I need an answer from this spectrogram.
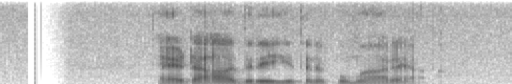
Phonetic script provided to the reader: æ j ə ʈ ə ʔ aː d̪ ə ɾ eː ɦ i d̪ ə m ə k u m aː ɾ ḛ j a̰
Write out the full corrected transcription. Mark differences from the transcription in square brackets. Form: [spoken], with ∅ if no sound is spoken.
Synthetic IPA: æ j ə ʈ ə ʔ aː d̪ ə ɾ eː ɦ i [t̪] ə [n] ə k u m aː ɾ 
